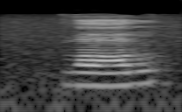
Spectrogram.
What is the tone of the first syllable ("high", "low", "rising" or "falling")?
rising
